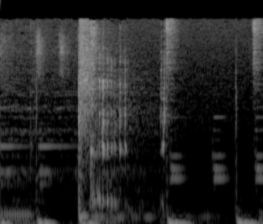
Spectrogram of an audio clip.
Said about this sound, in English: I gotta burp again.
